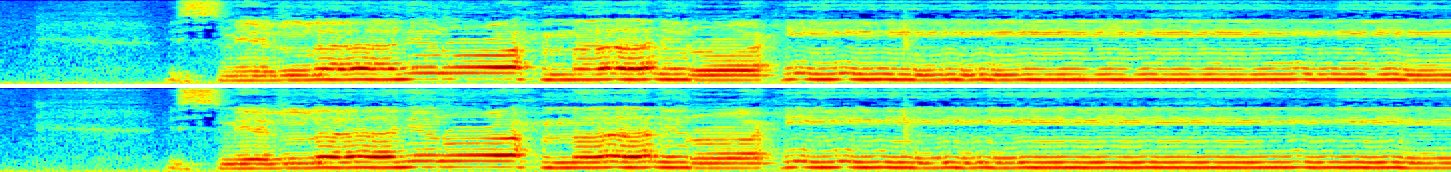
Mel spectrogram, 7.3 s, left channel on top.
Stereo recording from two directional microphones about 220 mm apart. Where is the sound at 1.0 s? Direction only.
50° right (ahead or behind).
